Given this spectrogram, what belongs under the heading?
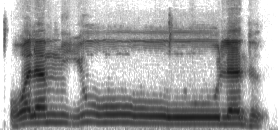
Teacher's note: یو واو مدہ آ گیا، اس کو کھینچنا ہے. یولد نہیں پڑھنا ہے، یولد.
